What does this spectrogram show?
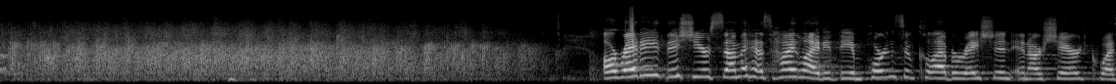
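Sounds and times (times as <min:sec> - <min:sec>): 
audience applause: 0:00.0 - 0:05.6
speech: 0:02.3 - 0:02.6, 0:06.0 - 0:11.1.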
